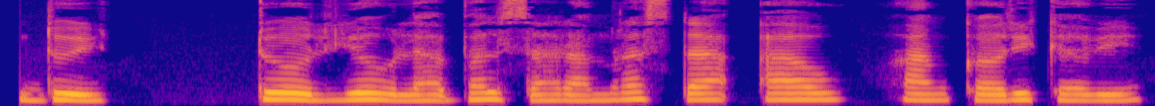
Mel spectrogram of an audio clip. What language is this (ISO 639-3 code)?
pus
